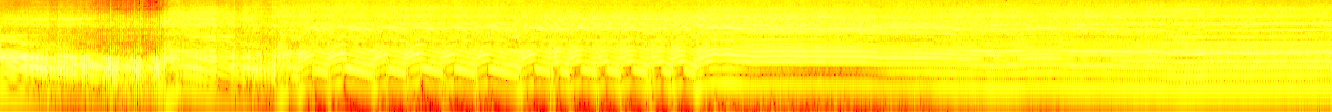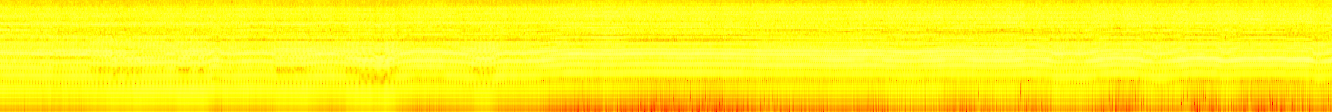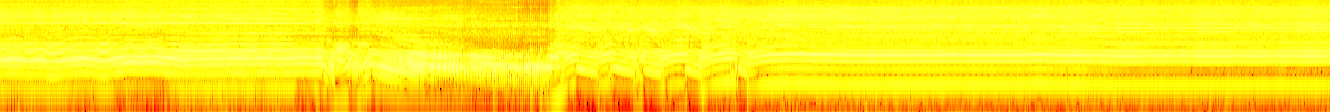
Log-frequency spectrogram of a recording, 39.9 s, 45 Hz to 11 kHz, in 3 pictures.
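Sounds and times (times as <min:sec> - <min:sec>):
chainsaw cutting wood at high revs: 0:00.0 - 0:39.9.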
